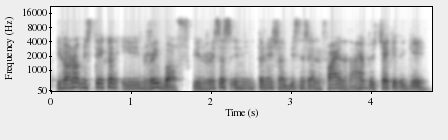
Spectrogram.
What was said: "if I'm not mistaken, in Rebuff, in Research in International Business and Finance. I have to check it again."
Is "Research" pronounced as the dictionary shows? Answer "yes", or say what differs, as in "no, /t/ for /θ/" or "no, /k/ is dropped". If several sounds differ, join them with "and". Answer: no, /s/ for /tʃ/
